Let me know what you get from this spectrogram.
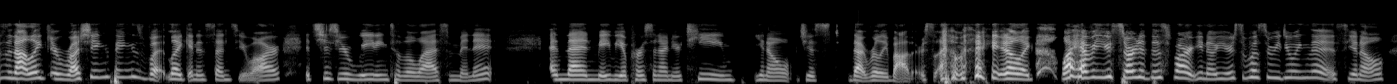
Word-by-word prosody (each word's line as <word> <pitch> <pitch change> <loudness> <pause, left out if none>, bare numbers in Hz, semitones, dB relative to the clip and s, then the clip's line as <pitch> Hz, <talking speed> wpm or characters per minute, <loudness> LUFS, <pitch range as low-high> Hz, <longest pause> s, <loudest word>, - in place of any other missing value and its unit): It's 300 - -11
not 265 -3 +7
like 275 0 +1
you're 250 -2 -1
rushing 325 +10 +1
things 335 -3 -4
but 240 -2 -2
like 245 -3 +1
in 215 - -4
a 215 - -8
sense 215 0 -8
you - - -12
are. 215 +4 -1 0.2
It's 215 - -6
just 270 -2 -5
you're 250 -2 -5
waiting 220 0 -4
'till 210 - -9
the 195 -1 -6
last 180 +2 -3
minute 200 +6 -7 0.6
and 225 +1 -3
then 220 -1 +4
maybe 205 0 -2
a - - -3
person 210 0 -8
on 205 -1 -5
your 195 +1 -10
team, 220 -3 -8 0.2
you 215 +2 -9
know, 180 -3 -6
just 200 -3 -11
that 195 -2 +3
really 185 -3 -3
bothers - - -3 0.2
um - - +1
and 380 -8 +7
your 260 -2 +8
like, 235 -1 +3 0.3
"Why - - +10
haven't 330 -2 +6
you 340 +2 +3
started 310 -1 +3
this 310 +1 -4
part?" 300 -4 +2
you 275 - -4
know, 245 - -3
"You're 260 +3 -5
supposed 310 +2 -4
to 320 - -7
be 300 - -5
doing 310 0 -6
this," 265 -4 -5
you 235 - -2
know? 205 +4 -4
235 Hz, 235 wpm, -22 LUFS, 210-290 Hz, 0.6 s, Why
